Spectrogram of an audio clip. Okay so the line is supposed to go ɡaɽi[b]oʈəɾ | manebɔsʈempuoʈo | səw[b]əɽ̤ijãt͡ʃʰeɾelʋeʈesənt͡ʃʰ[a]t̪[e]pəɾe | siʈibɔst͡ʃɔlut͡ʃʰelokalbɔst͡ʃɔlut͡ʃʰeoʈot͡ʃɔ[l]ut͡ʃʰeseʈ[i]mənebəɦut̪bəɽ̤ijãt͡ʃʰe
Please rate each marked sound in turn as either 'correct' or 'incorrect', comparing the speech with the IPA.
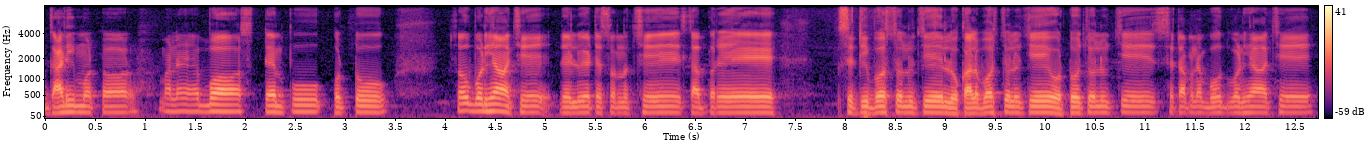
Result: incorrect: m, correct, incorrect: e, incorrect: a, correct, incorrect: a

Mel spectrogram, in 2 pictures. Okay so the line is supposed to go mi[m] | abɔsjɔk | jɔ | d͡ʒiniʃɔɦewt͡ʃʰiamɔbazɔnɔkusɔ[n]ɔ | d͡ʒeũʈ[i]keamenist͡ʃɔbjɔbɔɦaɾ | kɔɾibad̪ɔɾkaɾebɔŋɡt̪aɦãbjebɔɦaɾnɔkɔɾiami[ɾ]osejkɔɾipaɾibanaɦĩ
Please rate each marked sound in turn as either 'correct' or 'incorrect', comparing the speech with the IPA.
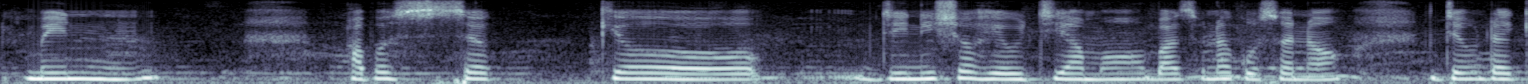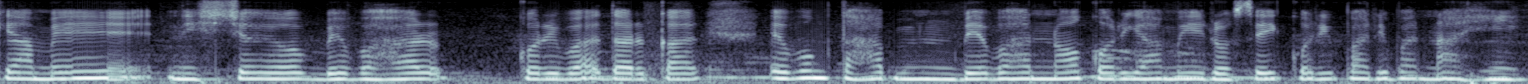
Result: incorrect: n, correct, incorrect: a, correct

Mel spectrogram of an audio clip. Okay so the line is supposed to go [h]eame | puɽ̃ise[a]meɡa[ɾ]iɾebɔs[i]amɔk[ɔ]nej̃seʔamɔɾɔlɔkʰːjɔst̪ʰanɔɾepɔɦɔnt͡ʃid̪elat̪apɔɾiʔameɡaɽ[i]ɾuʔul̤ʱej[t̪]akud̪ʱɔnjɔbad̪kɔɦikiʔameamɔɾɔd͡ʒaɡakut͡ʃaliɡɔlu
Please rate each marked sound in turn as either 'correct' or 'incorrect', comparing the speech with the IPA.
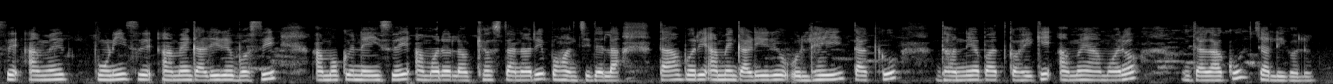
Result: incorrect: s, correct, incorrect: ɽ, correct, incorrect: u, correct, correct

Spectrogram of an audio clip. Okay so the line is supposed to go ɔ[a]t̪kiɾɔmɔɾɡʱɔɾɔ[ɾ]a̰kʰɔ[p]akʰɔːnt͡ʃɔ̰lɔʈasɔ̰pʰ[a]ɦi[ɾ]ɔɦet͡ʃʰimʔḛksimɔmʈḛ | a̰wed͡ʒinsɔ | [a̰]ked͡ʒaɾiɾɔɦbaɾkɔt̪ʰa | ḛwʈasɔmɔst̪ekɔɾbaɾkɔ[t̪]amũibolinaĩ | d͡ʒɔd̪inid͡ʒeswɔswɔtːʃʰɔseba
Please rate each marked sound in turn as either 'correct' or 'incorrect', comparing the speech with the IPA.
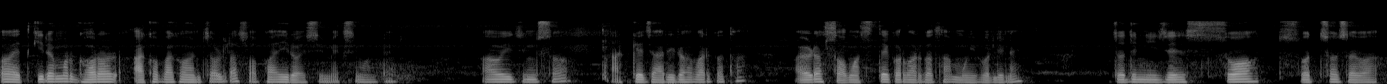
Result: incorrect: e, correct, correct, correct, correct, correct, incorrect: t̪ʰ

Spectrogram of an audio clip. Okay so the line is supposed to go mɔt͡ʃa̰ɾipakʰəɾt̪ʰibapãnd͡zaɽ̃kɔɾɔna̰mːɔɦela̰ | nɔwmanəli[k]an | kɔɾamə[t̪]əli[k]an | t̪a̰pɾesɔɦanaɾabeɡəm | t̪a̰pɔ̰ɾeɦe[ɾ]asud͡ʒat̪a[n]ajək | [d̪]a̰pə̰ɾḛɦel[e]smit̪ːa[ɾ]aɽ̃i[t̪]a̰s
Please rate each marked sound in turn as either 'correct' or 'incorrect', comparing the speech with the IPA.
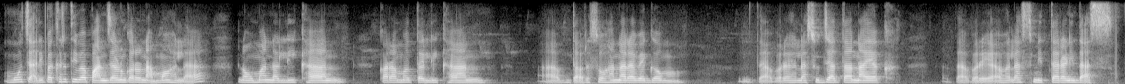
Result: incorrect: kʰ, correct, incorrect: kʰ, incorrect: l, correct, incorrect: t̪, incorrect: a, correct, incorrect: d̪

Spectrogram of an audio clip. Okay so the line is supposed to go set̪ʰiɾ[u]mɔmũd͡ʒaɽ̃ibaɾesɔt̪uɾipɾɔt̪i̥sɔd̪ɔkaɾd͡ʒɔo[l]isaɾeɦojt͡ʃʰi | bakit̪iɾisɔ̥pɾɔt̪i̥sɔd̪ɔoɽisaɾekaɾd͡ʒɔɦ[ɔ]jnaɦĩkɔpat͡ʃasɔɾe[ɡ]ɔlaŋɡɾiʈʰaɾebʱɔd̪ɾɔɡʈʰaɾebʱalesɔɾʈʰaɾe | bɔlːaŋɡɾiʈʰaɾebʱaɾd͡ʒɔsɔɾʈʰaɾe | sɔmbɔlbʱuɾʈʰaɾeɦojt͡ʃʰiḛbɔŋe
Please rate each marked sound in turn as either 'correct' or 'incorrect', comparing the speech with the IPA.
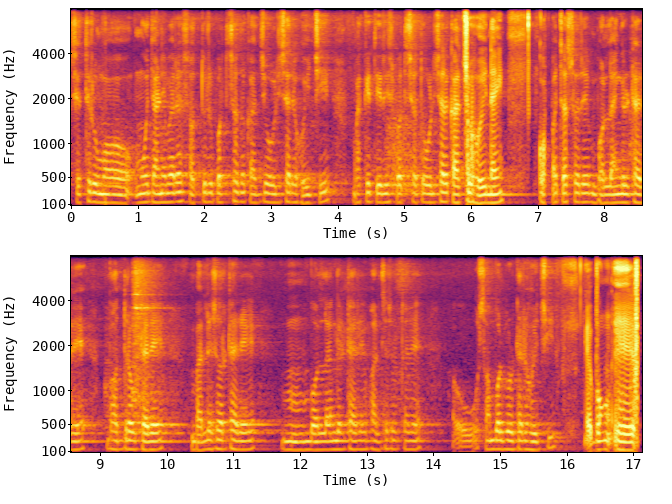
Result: correct, incorrect: ɽ, incorrect: o, incorrect: b

